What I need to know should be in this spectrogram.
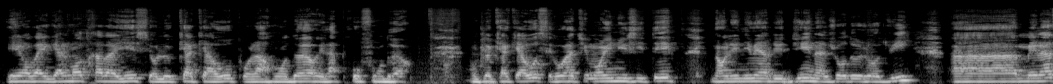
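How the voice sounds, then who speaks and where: A man speaks as a guest presenting a product in an interview. His intonation stays fairly flat at an average male pitch. He talks conversationally, with frequent pauses and doubled-up words. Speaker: gin brand representative, interview guest.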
